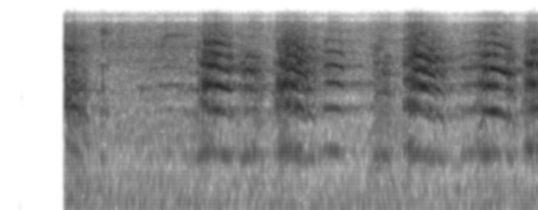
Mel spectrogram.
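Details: Forest Red-tailed Black-Cockatoo (Calyptorhynchus banksii naso), southwest Australia, giving harsh, grating calls, a loud burst roughly every second, rough and high-pitched with a slightly rolling quality.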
